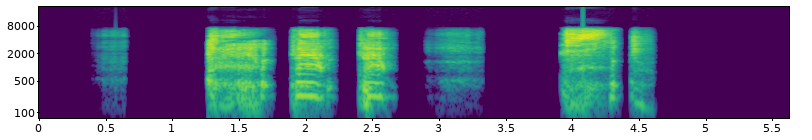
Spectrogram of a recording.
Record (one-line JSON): {"cough_length": "5.6 s", "cough_amplitude": 30765, "cough_signal_mean_std_ratio": 0.39, "survey_phase": "alpha (2021-03-01 to 2021-08-12)", "age": "18-44", "gender": "Male", "wearing_mask": "No", "symptom_cough_any": true, "symptom_new_continuous_cough": true, "symptom_onset": "2 days", "smoker_status": "Never smoked", "respiratory_condition_asthma": false, "respiratory_condition_other": false, "recruitment_source": "Test and Trace", "submission_delay": "1 day", "covid_test_result": "Positive", "covid_test_method": "RT-qPCR", "covid_ct_value": 28.7, "covid_ct_gene": "N gene"}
